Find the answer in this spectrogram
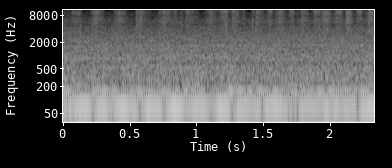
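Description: Steady low background hum, pulsing slightly, with no other distinct sound.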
